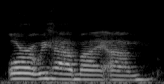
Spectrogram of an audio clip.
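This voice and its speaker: A woman chatting casually to camera while painting, giggly and self-mocking. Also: fairly high pitch. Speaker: vlogger. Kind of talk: casual home vlog.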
